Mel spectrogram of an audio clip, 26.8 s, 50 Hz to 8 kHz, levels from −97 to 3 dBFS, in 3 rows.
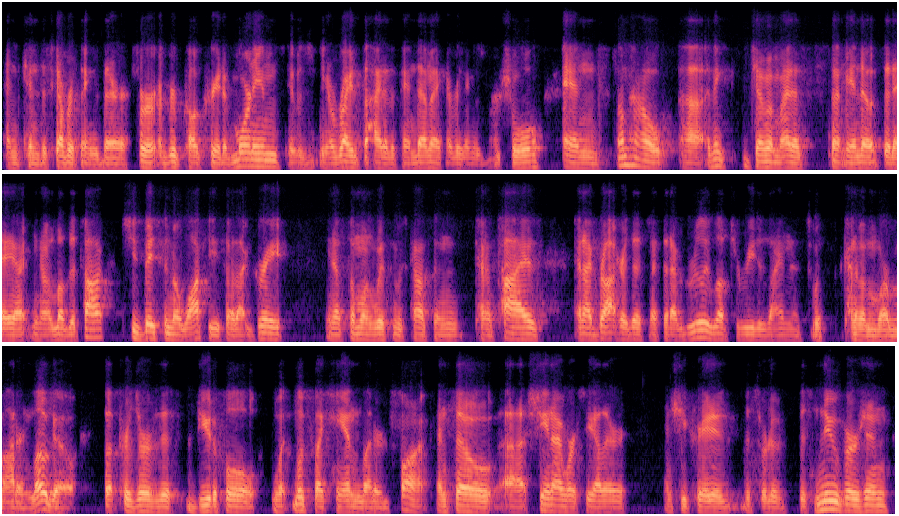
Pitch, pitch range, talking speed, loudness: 105 Hz, 95-115 Hz, 250 wpm, -17 LUFS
